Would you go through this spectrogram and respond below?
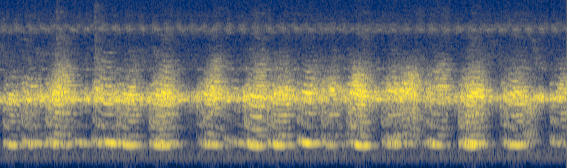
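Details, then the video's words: A crowded frog chorus in a pond: throaty, rattling croaks pulse in regular bursts about twice a second, overlapping into a constant din, with a faint steady high tone behind. "Herd of Frogs in the pond"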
